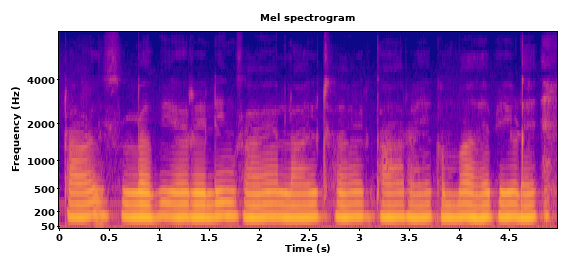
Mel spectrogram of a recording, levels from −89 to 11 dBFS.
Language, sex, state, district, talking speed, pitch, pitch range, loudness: Hindi, male, Bihar, Kaimur, 155 wpm, 145 Hz, 145-150 Hz, -13 LUFS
